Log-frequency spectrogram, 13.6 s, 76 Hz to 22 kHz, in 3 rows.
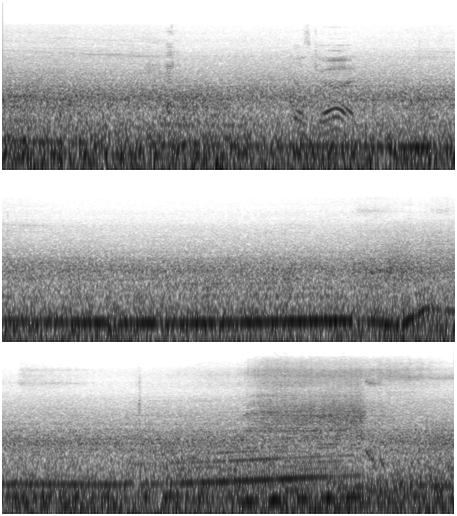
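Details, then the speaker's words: Turbo Lexus IS300 on test drive after battery and ABS module relocation, temps good: smooth engine drone climbing through the gears with a brief dip at the shift, turbo spooling, no knock or whine; normal acceleration. "yeah and that gets your blood rushing temps are looking good everything sounds good feels good hope I'm not jinxing it"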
